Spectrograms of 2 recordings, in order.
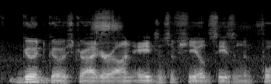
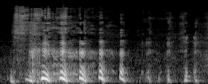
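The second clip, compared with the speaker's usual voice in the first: high laugh; 6 dB louder than usual. Real, not acted. Laughs at joke.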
